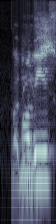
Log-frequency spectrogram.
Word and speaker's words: Maldives: Maldives.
